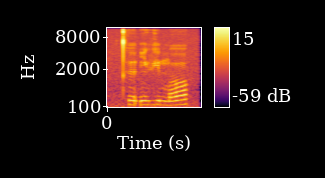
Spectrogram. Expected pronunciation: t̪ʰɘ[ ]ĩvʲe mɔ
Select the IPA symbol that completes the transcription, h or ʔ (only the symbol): ʔ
